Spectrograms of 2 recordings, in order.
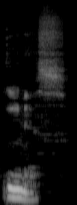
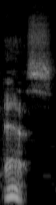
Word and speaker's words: Ennis: Well, it's Ennis. Like, there's no reasonable way it's pronounced Enos unless Garth is playing the funniest joke on all of us and insisting that Enos is how his surname is pronounced.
